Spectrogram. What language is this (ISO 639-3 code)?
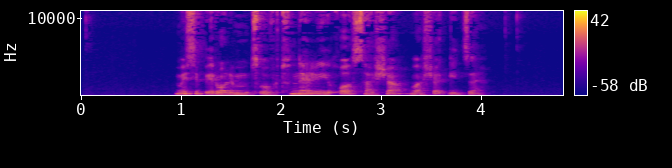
kat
